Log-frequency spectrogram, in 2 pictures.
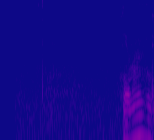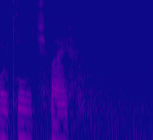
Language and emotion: Russian, sad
